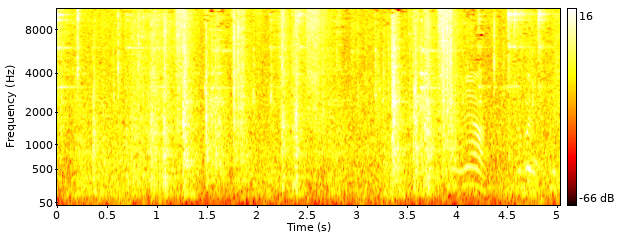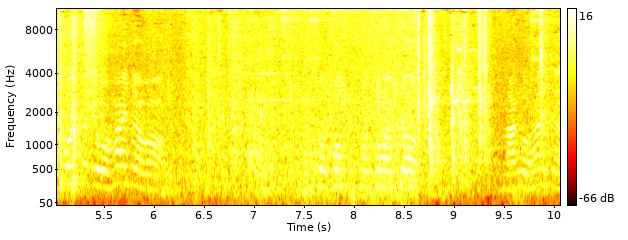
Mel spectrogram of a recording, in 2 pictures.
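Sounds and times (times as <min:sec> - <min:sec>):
metal knocks and clanks: 0:00.0 - 0:05.4, 0:08.5 - 0:10.0.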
